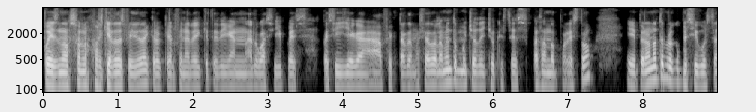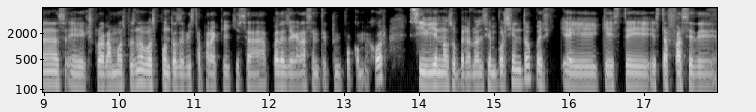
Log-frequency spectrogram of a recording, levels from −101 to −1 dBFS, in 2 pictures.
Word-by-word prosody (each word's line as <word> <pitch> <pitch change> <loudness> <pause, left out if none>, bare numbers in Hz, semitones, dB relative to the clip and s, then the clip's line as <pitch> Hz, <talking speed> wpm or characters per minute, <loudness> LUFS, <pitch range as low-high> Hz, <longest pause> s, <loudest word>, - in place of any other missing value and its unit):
pues, 125 -3 +9
no 120 -1 +6
solo 125 -1 +3
cualquier 125 +1 +5
despedida, 120 +2 +3
creo 115 -2 -1
que - - -2
al 110 - -3
final 115 0 -1
el 115 -1 +1
que - - -5
te 115 - -6
digan 115 0 +1
algo 115 0 0
así, 115 -1 -4
pues 115 -1 -3 0.2
pues - - -2
sí 115 -1 -2
llega 115 -1 +3
a - - +3
afectar 115 -1 -4
demasiado, 125 +1 0
lamento 140 +4 +2
mucho, 130 -2 -1
de 120 - -2
hecho, 120 - -6
que - - -17
estés 120 -2 -5
pasando 120 -2 -2
por - - -9
esto, 190 +3 -3 0.4
eh, 125 - +1
pero 140 +3 +3
no 170 - +5
te 200 - +3
preocupes, 150 -7 -1
si - - +1
gustas, 125 +1 0
eh, 115 -2 -3
exploramos, 115 +2 -1
pues 125 - -4
nuevos 130 -3 +1
puntos 115 -3 -1
de 110 - -3
vista 115 0 -8
para 115 -3 -1
que 115 -1 -9
quizá 115 +4 -4
puedas 115 -1 +1
llegar 115 0 0
a 120 - -1
sentirte 115 +1 -11
un 115 - -13
poco - - -9
mejor, - - 0 0.3
si 125 - +5
bien 120 +1 +5
no 120 -1 +1
superarlo 115 -1 -3
al 115 - -2
100%, 140 +7 -1
pues, 120 - -4
eh, 115 -1 -1
que 115 - -1
este 115 0 0
esta 125 - 0
fase 120 0 +2
de 115 0 -4
120 Hz, 225 wpm, -25 LUFS, 115-125 Hz, 0.4 s, pues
